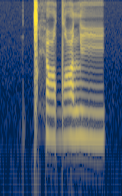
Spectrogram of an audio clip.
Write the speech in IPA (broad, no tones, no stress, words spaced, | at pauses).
ǀʰedˤili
